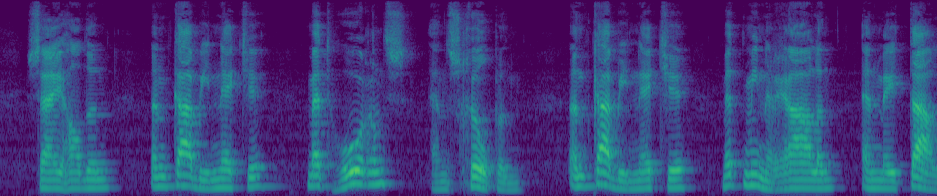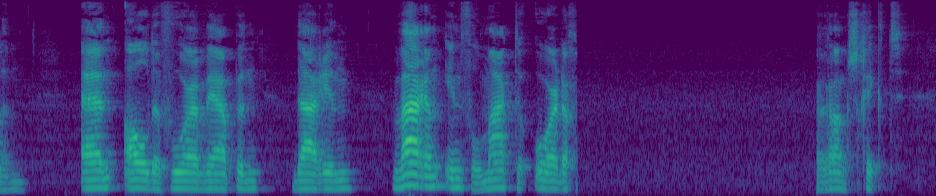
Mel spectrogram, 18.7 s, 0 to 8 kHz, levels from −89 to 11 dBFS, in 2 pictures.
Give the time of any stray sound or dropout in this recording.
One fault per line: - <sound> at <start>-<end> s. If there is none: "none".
none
